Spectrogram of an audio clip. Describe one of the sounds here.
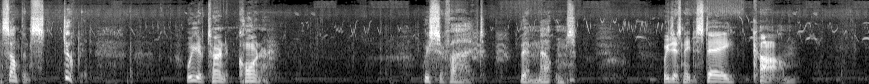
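Another man answers in a low, calm voice up close.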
